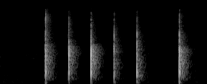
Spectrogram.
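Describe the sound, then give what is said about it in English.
Six sharp hand claps clapping back the syllable rhythm of the words "pterodactyl food truck" in the Clap It Back game: five in a fairly even run, then a short pause before a final clap. Crisp, with no voices. “I'll play some words, and then you clap back the rhythm of the words that I say.”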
